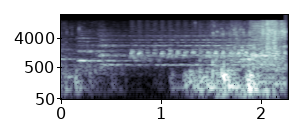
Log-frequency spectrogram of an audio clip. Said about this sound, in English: Turn on the hose! Water coming!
